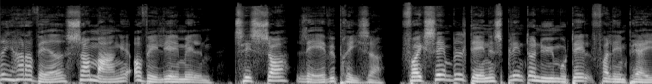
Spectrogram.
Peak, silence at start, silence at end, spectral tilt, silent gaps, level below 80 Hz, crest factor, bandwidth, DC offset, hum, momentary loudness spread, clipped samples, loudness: 0 dBFS; 0 s; 0 s; -5 dB/octave; 3.87-3.99 s; -30 dBFS; 16 dB; 18 kHz; under 0.1%; none; 5 LU; under 0.1%; -16 LUFS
